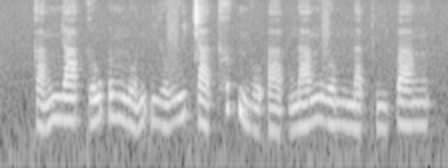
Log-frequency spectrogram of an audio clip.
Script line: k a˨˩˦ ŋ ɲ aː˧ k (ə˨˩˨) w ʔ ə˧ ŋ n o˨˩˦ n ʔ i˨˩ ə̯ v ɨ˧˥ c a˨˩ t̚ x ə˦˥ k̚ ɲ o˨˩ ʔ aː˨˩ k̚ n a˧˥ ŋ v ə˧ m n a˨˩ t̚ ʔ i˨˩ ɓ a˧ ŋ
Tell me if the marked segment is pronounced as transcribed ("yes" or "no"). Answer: no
